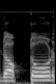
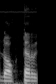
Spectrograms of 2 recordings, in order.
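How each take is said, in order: First: The ending has a full 'or' vowel. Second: The ending has a weak 'uh' vowel. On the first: The speaker calls it wrong. "डॉक्टर नहीं करते" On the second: The speaker calls it right. "आ की आवाज आती है"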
